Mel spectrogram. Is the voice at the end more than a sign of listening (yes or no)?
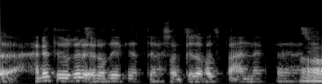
yes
